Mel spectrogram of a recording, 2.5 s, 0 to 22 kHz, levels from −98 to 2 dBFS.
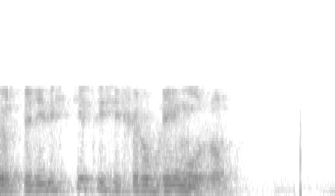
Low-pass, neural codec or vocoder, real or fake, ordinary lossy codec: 3.6 kHz; none; real; Opus, 16 kbps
